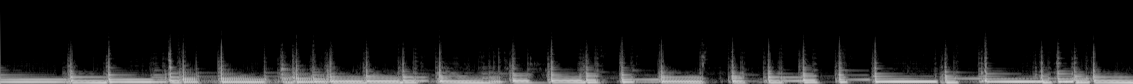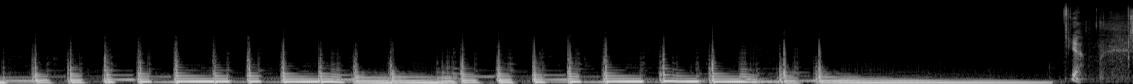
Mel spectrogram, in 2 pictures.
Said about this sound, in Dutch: gaat … een mooie bas daarvoor verzinnen. En dat klinkt ongeveer zo.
